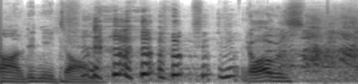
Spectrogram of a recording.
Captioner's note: laughs awkwardly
